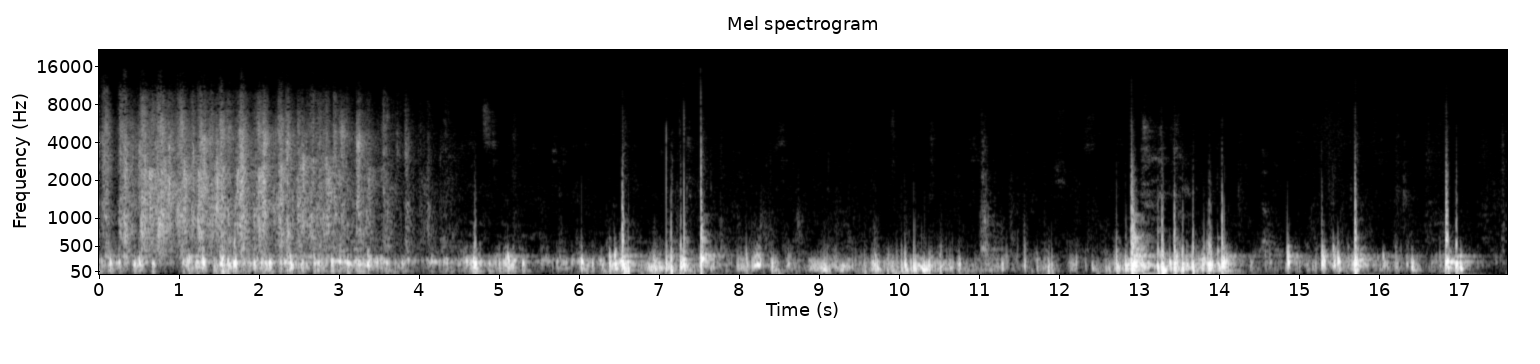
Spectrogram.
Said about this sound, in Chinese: 大家鼓掌。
